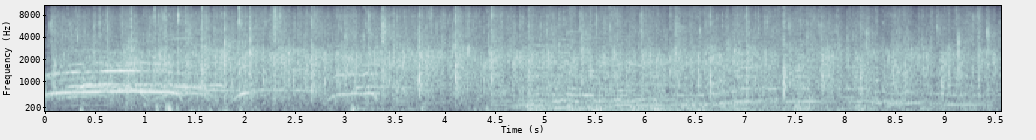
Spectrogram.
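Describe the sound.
Steady audience applause for the winner fills the whole stretch, dense overlapping claps at a fairly loud, even level, with some voices and cheers mixed in near the start.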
